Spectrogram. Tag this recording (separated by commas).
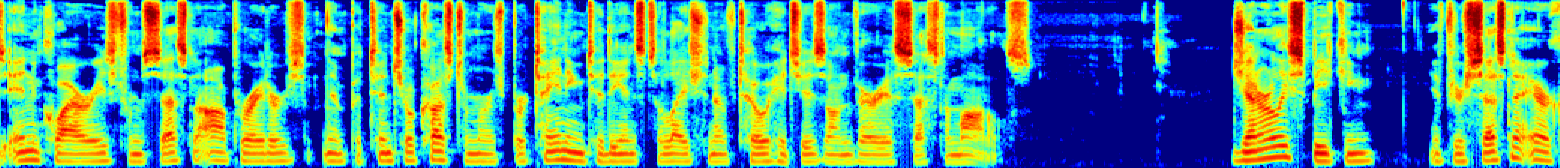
Speech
